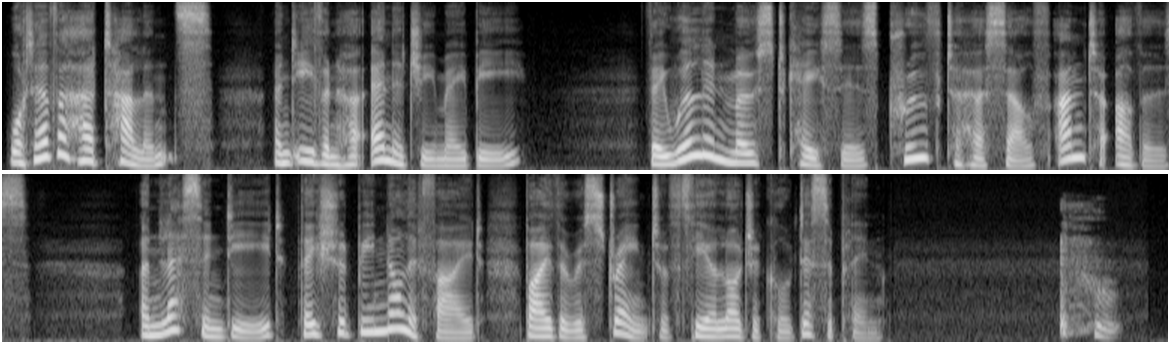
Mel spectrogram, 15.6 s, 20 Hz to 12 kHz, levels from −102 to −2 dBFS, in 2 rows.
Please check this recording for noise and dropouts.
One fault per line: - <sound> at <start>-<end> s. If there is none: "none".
- cough at 14.8-15.3 s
